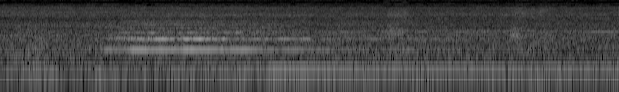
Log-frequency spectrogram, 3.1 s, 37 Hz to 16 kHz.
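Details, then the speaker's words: Maka PM270 5-axis CNC router work centre, spindle motor starting its warm-up run before decommissioning: low steady hum with faint even whine holding pitch; normal spindle warm-up. "can just hear the motor's just started its warm-up process there."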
